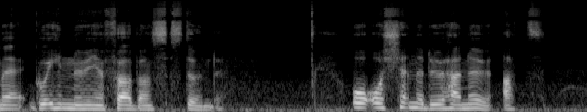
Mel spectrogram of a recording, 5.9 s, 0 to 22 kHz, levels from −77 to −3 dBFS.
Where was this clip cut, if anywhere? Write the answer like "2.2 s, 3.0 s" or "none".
none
